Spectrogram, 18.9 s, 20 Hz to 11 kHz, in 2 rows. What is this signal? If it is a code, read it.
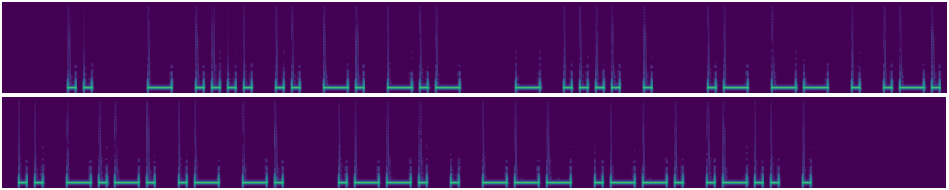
Morse code, heard as a keyed tone, about 15 wpm, 700 Hz. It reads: I THINK THE AMERICAN PEOPLE
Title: Sets of 5 Words Encore 15wpm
